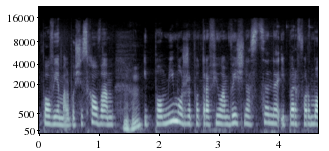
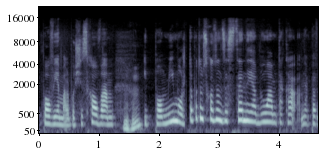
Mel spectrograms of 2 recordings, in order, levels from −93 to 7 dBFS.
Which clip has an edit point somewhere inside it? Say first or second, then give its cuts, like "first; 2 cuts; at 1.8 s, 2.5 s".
second; 1 cut; at 2.4 s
